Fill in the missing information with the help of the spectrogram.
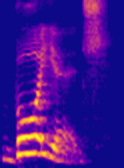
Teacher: which syllable was accented or said more loudly it was the syllable boy · When we pronounced it, we said it like this: voyage. That means that age, the age suffix, was unaccented because we said it more quietly.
